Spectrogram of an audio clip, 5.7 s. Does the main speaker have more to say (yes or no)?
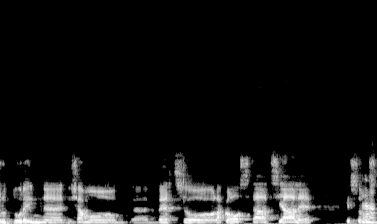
yes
